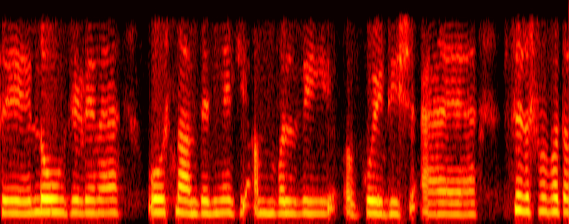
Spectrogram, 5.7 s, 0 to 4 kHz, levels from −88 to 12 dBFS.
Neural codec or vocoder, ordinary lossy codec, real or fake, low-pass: vocoder, 44.1 kHz, 128 mel bands every 512 samples, BigVGAN v2; none; fake; 3.6 kHz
